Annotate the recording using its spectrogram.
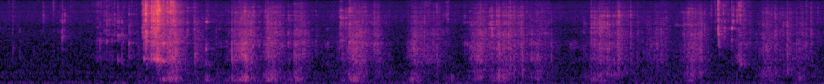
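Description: Two people biting into and chewing Doritos Blaze tortilla chips. A loud crisp crunch comes about a second in, followed by a run of smaller chewing crunches that thin out near the end.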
